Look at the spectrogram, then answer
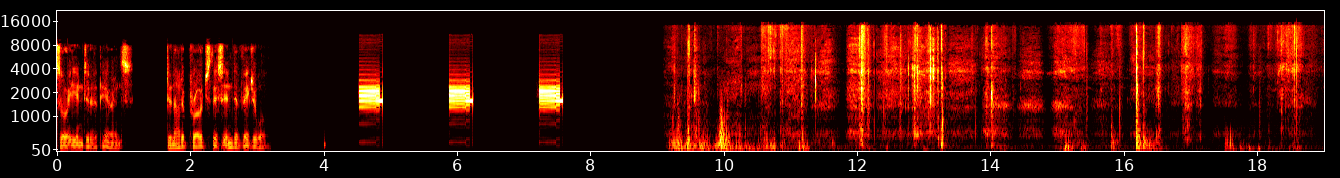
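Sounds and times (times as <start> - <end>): irregular thumps and clicks: 11.1 - 14.2, 15.4 - 16.7.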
